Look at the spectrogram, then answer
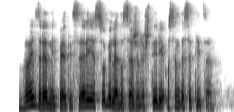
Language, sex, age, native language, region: Slovenian, male, 18-29, Slovenian, Coastal Karst region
